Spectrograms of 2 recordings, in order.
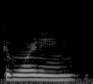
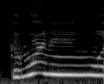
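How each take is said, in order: First: It is said in a flat, sad way. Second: It is said in a cheerful, upbeat way.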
